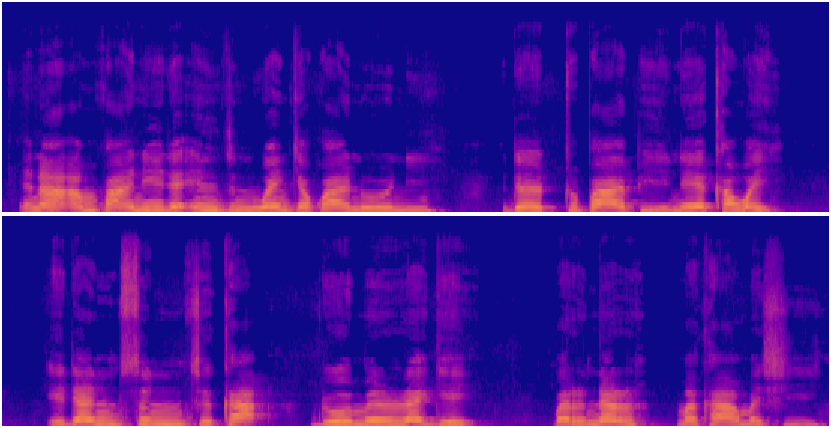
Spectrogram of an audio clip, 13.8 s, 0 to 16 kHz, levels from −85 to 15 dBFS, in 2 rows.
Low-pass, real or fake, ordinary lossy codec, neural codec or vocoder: 14.4 kHz; real; none; none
